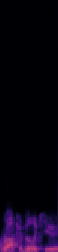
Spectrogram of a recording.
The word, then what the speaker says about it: Rockabilly Q: Rock, rockabilly Q. It's like uh, rockabilly meets barbecue. Very southern.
